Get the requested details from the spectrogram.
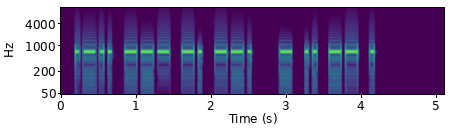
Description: Morse code, heard as a keyed tone, about 22 wpm, 700 Hz. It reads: LONG TIME
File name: practice / 22wpm / Sets of 8 Words - 22wpm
